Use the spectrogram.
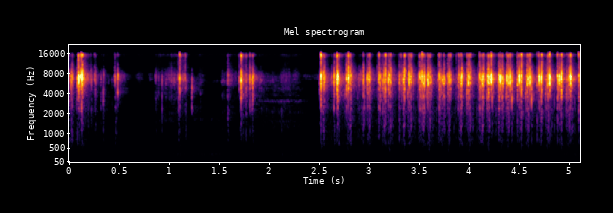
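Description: A sealed, full ALBO candy bar in orange plastic film is held in both gloved hands, which flex and rub the wrapper and turn it over. Bright, sharp crinkles come in scattered bursts, then turn into a dense, steady run of rapid crackling for the last half of the clip.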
